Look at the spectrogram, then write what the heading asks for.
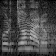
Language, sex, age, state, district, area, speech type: Goan Konkani, female, 18-30, Goa, Bardez, rural, read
